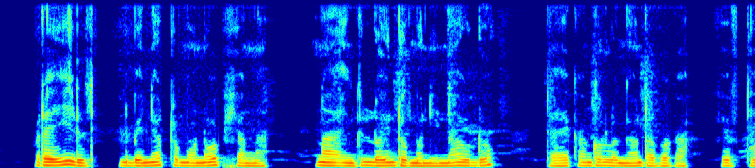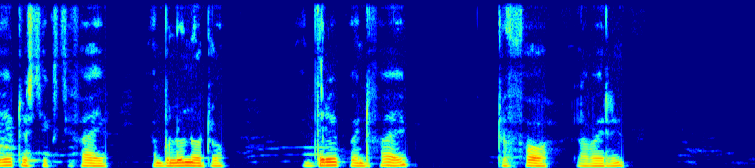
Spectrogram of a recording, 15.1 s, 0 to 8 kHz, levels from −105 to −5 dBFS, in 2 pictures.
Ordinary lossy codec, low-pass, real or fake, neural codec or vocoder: none; none; real; none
